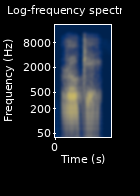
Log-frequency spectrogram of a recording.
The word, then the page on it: roquet: Indian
